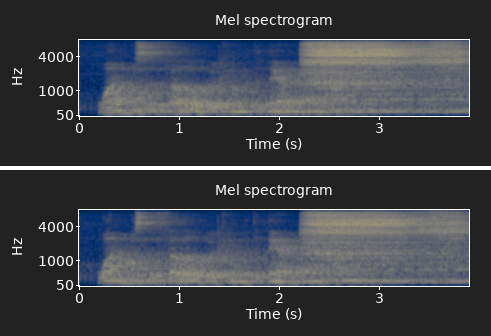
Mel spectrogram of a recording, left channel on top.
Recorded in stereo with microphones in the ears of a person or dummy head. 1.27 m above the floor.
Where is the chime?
No chime in this recording.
